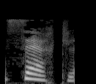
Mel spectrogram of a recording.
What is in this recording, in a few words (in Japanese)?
"cercle", フランス語; 男性名詞の単語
